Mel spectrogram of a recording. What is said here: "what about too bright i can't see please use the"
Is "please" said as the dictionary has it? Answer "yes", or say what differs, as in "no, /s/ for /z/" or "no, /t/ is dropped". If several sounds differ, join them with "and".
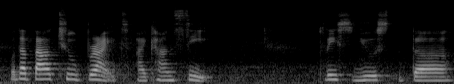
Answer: no, /s/ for /z/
